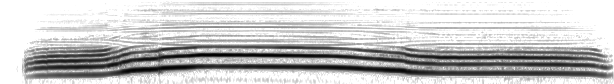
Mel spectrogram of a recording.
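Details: Dog howling in one long sustained tone lasting about three seconds, rising in two steps at the start, holding steady, then dropping to a lower pitch for the final second; clear and rich, with no other sounds.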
